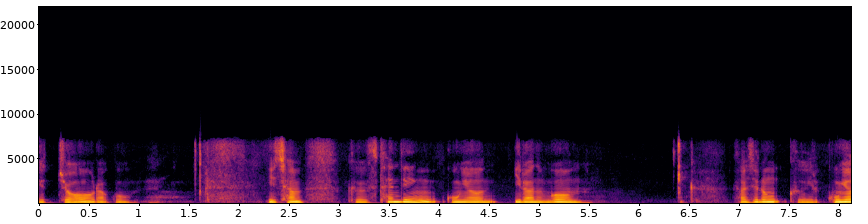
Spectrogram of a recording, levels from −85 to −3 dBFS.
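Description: From 5.71 to 6.33 s, a 620 ms gap shows AMR comfort noise. The sending phone's voice activity detector treated this stretch as silence and stopped transmitting speech frames, so the receiver generated synthetic noise from a rough estimate of background level and spectral shape. The genuine background drops out and a smooth, uniform hiss takes its place, switching in and out at those boundaries. The surrounding wideband speech is clean, consistent with a high AMR-WB rate.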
